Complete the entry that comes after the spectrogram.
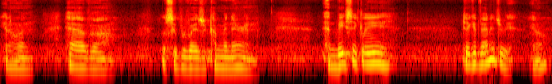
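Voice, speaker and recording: Gravelly man in his sixties. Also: on the high side, moderate pace, long pauses, slight background noise, low-quality recording. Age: 60s. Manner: plainspoken, with fillers and restarts. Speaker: residential school survivor. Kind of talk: interview testimony.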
